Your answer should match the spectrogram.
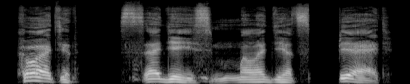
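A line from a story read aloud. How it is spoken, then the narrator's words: Hissed through teeth. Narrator (Russian): сквозь зубы прошипел учитель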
